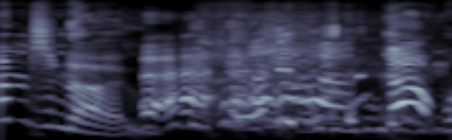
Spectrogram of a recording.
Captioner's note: laughter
